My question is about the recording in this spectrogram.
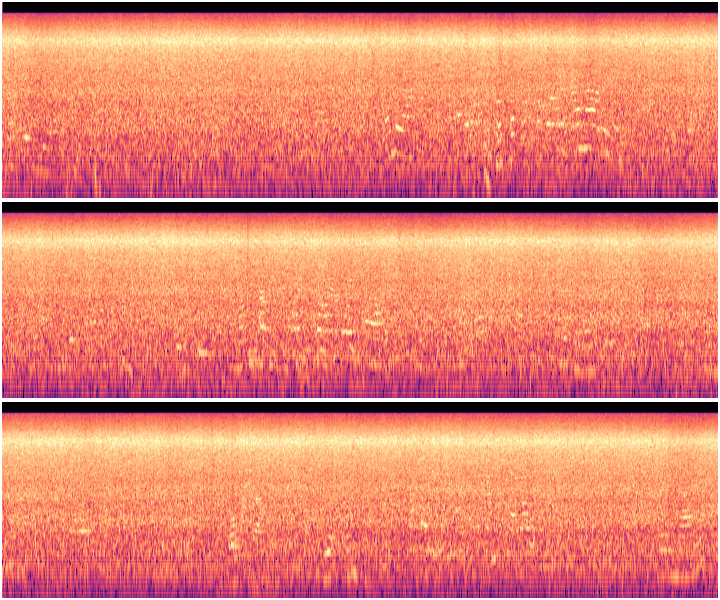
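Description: Waterfall pouring into a rocky pool and shallow stream: a steady, unbroken rush of falling and running water.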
